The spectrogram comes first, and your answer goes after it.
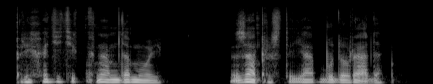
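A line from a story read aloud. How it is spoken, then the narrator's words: Whisper. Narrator (Russian): прошептала она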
